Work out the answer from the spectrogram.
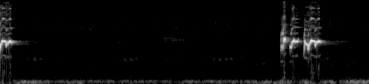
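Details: Short lively chirped phrases from a sooty-headed bulbul, a song used to lure other bulbuls into answering; one phrase opens the recording and a louder double burst follows nearly three seconds later, over quiet low rumble.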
